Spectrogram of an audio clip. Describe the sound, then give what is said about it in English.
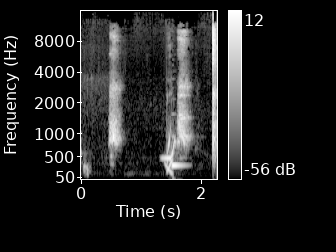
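A dog gives three short, sharp barks spaced apart, with a brief yelping tone in the middle one, reacting to a person saying hello as if it were someone at the front door. Moderately loud, with nobody talking. “My dog hears me saying hello and thinks it's the front door.”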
